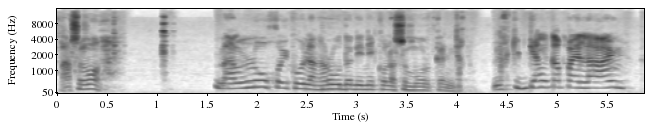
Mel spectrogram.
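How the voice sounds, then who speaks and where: A man's voice: sits high, expressive, normal speed, distant mic, a little hiss or hum. A man playing a stubborn, defiant young lover in an Ilocano radio drama, with a Filipino Ilocano accent.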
